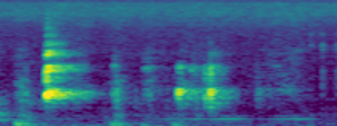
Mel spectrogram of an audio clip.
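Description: Marker squeaking faintly on a whiteboard while writing: one short squeak about a third of a second in, then a few shorter, fainter squeaks around a second and a half.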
